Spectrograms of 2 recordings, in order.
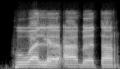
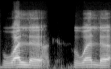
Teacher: pengucapan lam tidak boleh dipantulkan huwal abtar enggak boleh wale wale abad akan tetapi harus bener-bener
